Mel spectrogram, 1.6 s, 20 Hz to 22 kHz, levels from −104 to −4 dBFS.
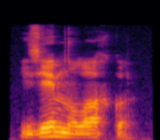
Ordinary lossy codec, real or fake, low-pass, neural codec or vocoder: none; real; none; none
